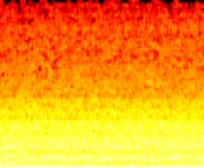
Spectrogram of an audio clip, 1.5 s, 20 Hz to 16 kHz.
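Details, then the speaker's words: Steady, even low idle with no hunting or miss: BMW E34 525 M50 six-cylinder after replacing the clogged idle control valve, following a blower motor fire restoration; runs normally. "And that is a normally idling M50. Woo! Look at this bad boy, man. This thing runs like a top."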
